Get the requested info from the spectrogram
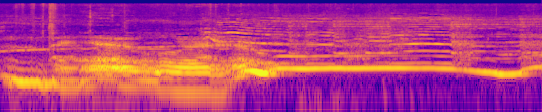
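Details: Pet dog howling along while watching a recording of other dogs howling; low wavering notes rise into a long steady howl held about two seconds, with overlapping voices from the played recording.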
